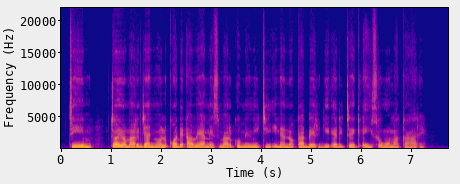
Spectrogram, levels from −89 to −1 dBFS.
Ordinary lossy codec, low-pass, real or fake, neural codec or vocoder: none; none; fake; codec, 44.1 kHz, 3.4 kbps, Pupu-Codec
